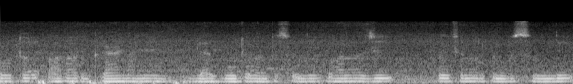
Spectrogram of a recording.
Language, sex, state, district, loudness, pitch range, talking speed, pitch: Telugu, male, Andhra Pradesh, Anantapur, -14 LUFS, 135-140 Hz, 135 wpm, 140 Hz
